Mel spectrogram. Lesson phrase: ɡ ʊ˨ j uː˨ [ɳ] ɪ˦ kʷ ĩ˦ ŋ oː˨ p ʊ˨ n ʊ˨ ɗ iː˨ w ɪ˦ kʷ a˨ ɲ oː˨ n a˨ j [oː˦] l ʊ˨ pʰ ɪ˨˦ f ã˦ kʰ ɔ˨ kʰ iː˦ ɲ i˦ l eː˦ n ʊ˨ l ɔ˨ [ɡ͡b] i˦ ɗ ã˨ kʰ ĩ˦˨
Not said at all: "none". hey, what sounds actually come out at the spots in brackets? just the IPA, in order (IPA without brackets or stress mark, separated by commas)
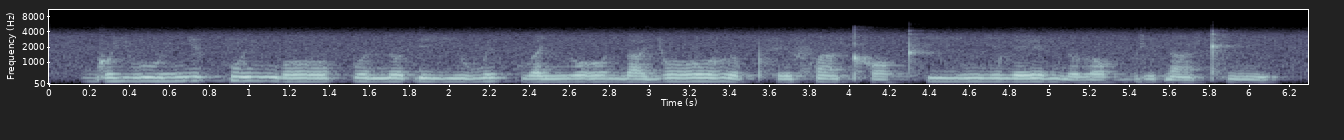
ɲ, oː˦, ɡ͡b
